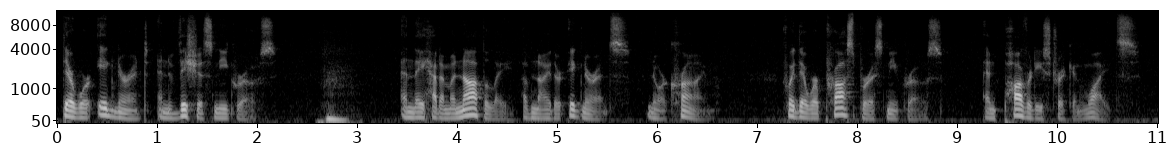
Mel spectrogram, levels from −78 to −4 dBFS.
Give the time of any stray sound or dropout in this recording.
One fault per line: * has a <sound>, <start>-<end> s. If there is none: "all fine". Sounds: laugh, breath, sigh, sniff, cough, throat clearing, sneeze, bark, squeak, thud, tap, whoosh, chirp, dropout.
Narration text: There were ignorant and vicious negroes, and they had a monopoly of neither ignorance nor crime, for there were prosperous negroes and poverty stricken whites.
* has a breath, 2.6-3.1 s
